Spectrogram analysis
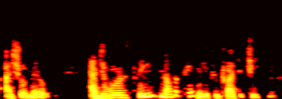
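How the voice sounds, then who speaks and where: A woman's voice: lowish voice, very animated, fast, husky, no echo. An actress playing an imperious, wealthy old lady in a radio horror drama, speaking in a commanding, genteel, theatrical way. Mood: stern, commanding. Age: older. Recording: dry, tinny old radio broadcast.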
